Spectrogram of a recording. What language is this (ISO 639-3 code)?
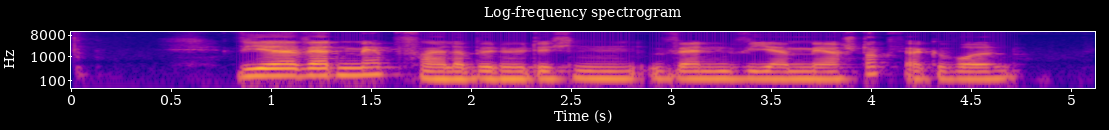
deu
